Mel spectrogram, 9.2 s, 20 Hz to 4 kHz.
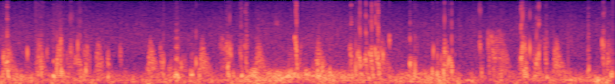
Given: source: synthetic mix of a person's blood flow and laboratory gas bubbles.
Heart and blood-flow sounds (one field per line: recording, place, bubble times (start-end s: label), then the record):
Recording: Doppler ultrasound of blood flow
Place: subclavian vein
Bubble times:
0.06-0.35 s: bubbles
0.42-0.50 s: bubbles
0.58-0.77 s: bubbles
0.80-1.40 s: bubbles
1.64-1.72 s: bubbles
1.82-1.89 s: bubbles
2.43-2.50 s: bubbles
2.54-3.07 s: bubbles
3.33-3.58 s: bubbles
3.62-3.78 s: bubbles
4.14-5.05 s: bubbles
5.27-5.83 s: bubbles
5.86-5.94 s: bubbles
6.16-6.33 s: bubbles
6.50-6.87 s: bubbles
7.22-7.31 s: bubbles
7.34-7.62 s: bubbles
7.81-8.29 s: bubbles
8.85-8.90 s: bubbles
9.04-9.13 s: bubbles
9.18-9.24 s: bubbles
From the record:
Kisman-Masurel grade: 243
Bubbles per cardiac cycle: several, 3 to 8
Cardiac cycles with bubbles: 100%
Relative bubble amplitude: loud (0.450 to 0.775)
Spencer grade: 3 (all of the cardiac periods contain showers or single bubble signals, but not dominating or overriding the cardiac motion signals)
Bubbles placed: anywhere in the cardiac cycle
